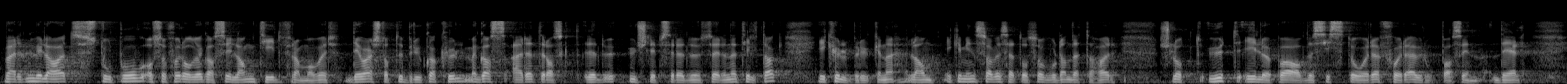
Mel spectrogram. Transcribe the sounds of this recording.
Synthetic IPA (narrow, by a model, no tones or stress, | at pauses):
ʋæɾd̪n̩ʋɪlhɑːɛt̪st̪uːʈ̚bəhuːʋɔ̰sɔfɔɾɔlːəɡɑsːɪlɑŋːt̪ʰiːd̪fɾɑmoːʋəɾd̪ɛɔæʂʈɑt̪ːəbɾʉːkɑkʰʉlːmɛɡɑsæɾɛt̪ɾɑskt̪ɾɛʉːt̪ʂɭɪpsɾɛd̪ʉseːɾənət̪ʰɪlt̪ʰɑːkɪkʰʉlbɾʉːkənəlɑnːɪkːəmɪnst̪sɔhɑɾʋɪsɛt̪ːɔsːɔʋʊɖɑnd̪ɛt̪ːəɦɑɾʂɭɔt̪ːʉːt̪ɪløːpəɑʋd̪ɛsɪst̪əoːɾəfɔɾɑʉɾuːpɑsɪnd̪eːl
